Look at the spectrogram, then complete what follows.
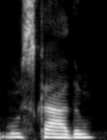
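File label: "muscadu", female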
